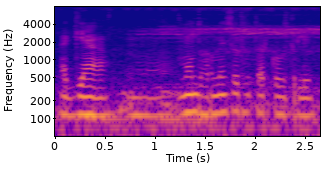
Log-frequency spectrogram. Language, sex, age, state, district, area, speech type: Odia, male, 18-30, Odisha, Jagatsinghpur, rural, spontaneous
